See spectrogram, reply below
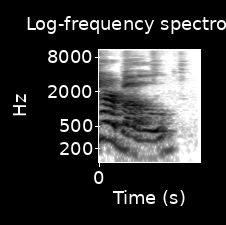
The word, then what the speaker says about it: G Herbo: G Herbo.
